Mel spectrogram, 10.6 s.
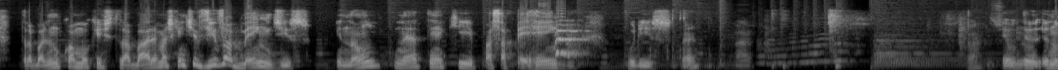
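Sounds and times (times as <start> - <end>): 
speech: 0.2 - 8.9, 9.7 - 10.5
dog barking with a whining edge: 5.6 - 6.0.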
